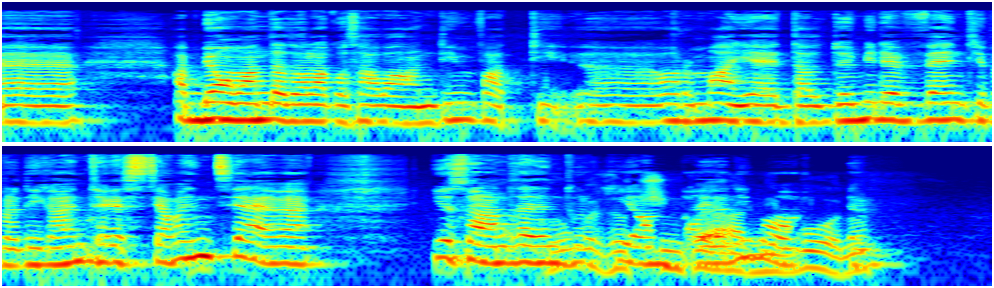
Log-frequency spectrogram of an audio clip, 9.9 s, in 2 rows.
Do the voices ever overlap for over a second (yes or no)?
yes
